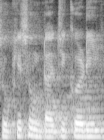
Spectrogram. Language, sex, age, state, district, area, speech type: Goan Konkani, male, 45-60, Goa, Murmgao, rural, spontaneous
